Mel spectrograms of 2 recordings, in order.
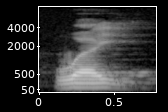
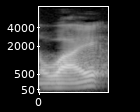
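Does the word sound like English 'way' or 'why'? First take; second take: way; why. First: The vowel sounds like English 'way'. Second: The vowel sounds like English 'why'. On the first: The speaker calls it right. "Seperti tulisan dalam bahasa Inggris, W A Y" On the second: The speaker calls it wrong. "Bukan wai"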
